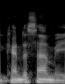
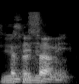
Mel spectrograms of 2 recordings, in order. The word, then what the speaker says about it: Kandasamy: Mike Zlatnik, and today it is my pleasure and a privilege to welcome James Kandasamy. Am I pronouncing it correctly? Absolutely. Kandasamy, yes. Kandasamy.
